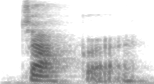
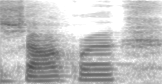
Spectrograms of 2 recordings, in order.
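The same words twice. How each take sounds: First: The word begins with a hard ch sound. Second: The word begins with a soft sh sound. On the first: The speaker calls it right. "It's like C H, like ch, like if you would say chalk" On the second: The speaker calls it wrong. "I say chakra"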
